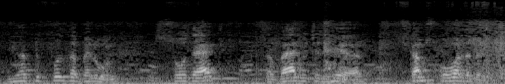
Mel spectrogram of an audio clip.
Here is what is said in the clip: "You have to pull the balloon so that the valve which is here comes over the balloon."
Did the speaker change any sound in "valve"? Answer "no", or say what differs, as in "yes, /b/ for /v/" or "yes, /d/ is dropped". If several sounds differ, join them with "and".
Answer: no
